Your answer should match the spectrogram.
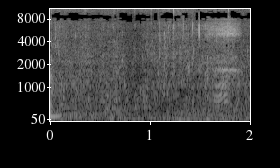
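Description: Faint seaside ambience: light wind on the microphone with small waves lapping at a rocky shore.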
